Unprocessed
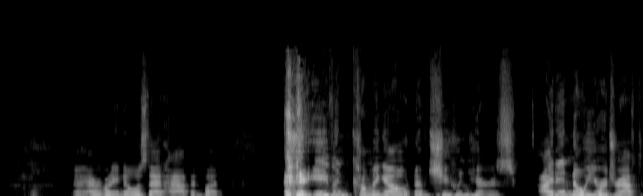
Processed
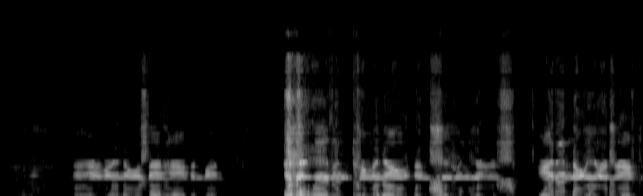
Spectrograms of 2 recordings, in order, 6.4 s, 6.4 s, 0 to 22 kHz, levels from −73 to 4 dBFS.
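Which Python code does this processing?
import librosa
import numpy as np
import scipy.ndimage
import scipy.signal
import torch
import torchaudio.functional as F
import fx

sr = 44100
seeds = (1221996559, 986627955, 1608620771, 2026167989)

y = fx.band_swap(x, sr, width_hz=2000)
y = fx.low_shelf(y, sr, hz=190.0, db=6.5, at=(3.26, 5.44))
y = F.gain(torch.from_numpy(y), -2.0).numpy()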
